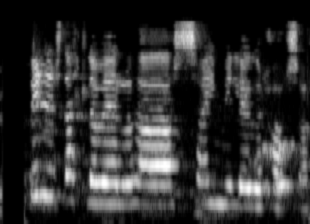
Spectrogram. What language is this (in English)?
Icelandic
